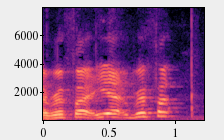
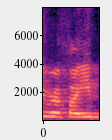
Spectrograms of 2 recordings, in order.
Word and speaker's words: Rephaim: Rephaim. I say Rephaim because it's like cherubim, seraphim. The I am in Hebrew is just a plural.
